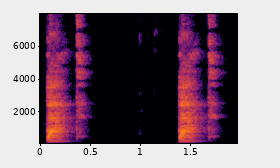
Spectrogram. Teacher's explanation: not aspirated it is also it doesn't have an audible release this word most of the time most people pronounce it unreleased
